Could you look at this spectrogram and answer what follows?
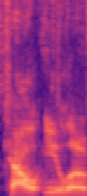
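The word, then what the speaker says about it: Caol Ila: afternoon sipping some uh cowalila uh c-a-o-l-i-l-a for those of you not viewing the show this is an eyeless scotch it's confusing because isla i-s-l-a-y and e-la ila so it's cal ela from iowa those of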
